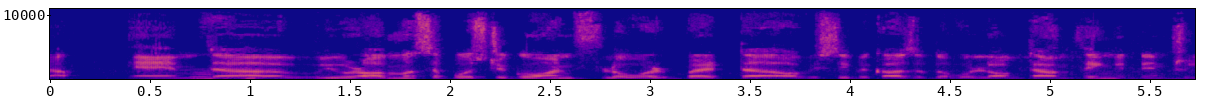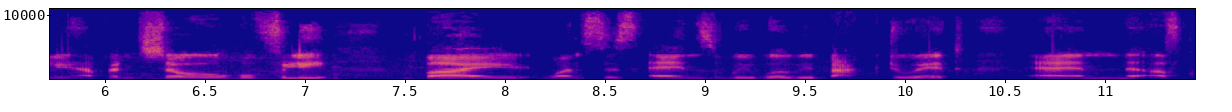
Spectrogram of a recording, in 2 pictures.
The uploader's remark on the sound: Instagram Live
